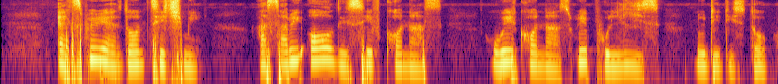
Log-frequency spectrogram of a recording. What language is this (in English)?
Nigerian Pidgin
